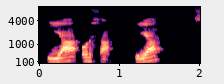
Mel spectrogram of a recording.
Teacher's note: या और स ध्वनि आपकी आती है तालव्य के अंतर्गत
